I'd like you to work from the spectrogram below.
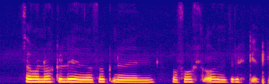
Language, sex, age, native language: Icelandic, female, 12, Icelandic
